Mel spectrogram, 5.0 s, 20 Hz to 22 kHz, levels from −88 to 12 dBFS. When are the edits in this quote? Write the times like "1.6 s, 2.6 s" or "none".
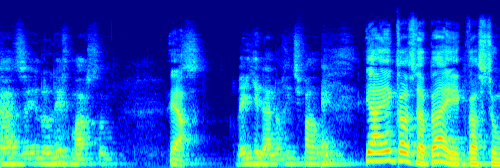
3.2 s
